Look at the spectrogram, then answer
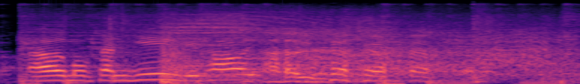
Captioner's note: laughing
